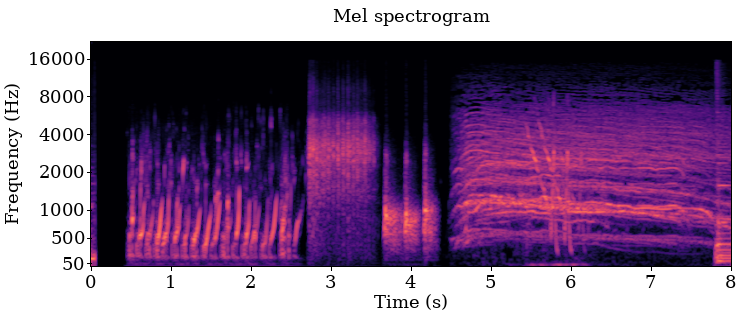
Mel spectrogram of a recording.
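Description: Animated-logo sound effects: a fast run of springy pitched strokes, a burst of hiss, a few short pops as the cartoon egg opens, then a long held chord with sliding tones that cuts off near the end.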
